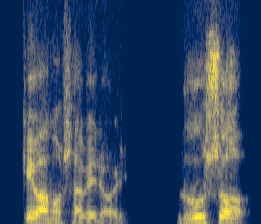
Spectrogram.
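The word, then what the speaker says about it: Rousseau: ruso que se escribe r o u s otra vez s e a u no me convienen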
